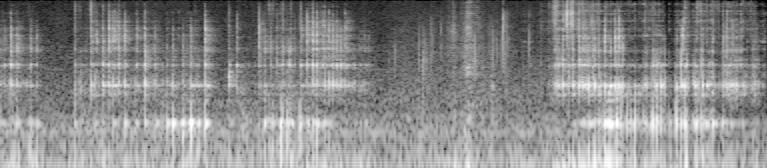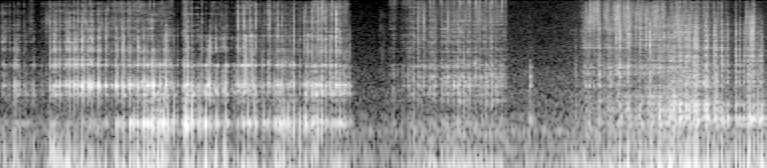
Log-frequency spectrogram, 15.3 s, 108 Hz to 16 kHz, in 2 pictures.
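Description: Long nails scratch and tap the textured studs of a large, hollow, pastel teal-to-pink studded plastic tumbler with a lid and straw, held close to the mic. Dense, crackly scratching comes in sustained bursts, with a hollow hum around 400 Hz and brighter ringing above it. The bursts are broken by brief quieter pauses.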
